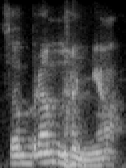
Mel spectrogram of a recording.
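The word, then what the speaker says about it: Subrahmanya: But while pronouncing, H is not given any special pronunciation. Ma is pronounced but with an emphasis. Subramanya. And next was Jnana.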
